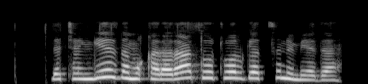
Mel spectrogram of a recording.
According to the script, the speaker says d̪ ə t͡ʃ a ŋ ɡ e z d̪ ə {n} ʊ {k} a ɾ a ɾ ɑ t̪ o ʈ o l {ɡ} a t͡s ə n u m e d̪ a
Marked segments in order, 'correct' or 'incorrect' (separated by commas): incorrect, incorrect, correct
